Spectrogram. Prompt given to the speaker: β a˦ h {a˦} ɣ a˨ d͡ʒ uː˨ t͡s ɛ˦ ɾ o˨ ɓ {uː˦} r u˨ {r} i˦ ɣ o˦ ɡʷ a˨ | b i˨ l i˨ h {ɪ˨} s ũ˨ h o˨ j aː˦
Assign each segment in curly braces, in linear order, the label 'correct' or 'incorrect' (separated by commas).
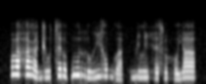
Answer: correct, correct, incorrect, incorrect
